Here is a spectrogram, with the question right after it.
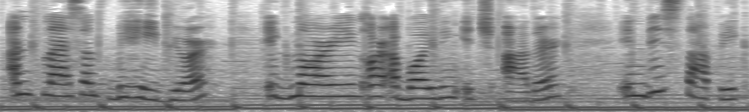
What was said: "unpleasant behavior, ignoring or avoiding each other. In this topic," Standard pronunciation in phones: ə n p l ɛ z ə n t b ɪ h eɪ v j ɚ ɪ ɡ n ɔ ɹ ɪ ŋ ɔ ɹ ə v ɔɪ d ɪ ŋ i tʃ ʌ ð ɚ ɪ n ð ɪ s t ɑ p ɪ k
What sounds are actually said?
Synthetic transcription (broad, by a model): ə n p l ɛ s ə n t b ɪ h eɪ b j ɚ ɪ ɡ n ɔ ɹ ɪ ŋ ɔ ɹ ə b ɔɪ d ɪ ŋ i tʃ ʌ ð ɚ ɪ n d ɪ s t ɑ p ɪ k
